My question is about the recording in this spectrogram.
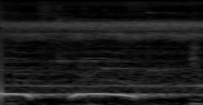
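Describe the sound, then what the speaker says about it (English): An owl in the video game Wytchwood gives two soft, low hoots, the second longer and drawn out, over a steady ambient hum. "translating the owl's hoots into something more understandable"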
